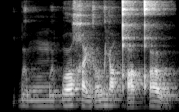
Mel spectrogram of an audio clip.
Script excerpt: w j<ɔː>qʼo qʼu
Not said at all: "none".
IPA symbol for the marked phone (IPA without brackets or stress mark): ɔ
